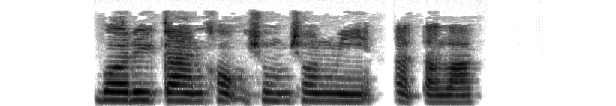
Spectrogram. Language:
Thai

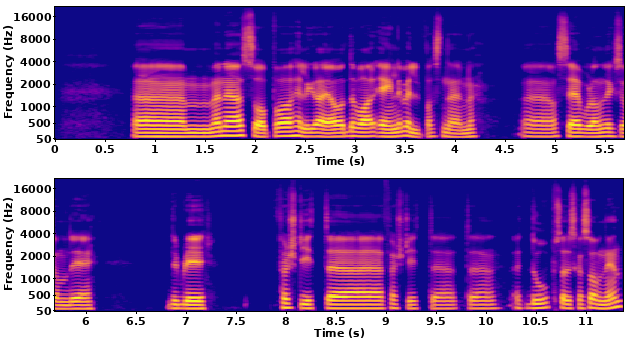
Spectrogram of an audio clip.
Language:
Norwegian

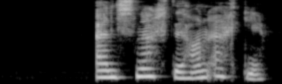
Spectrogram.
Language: Icelandic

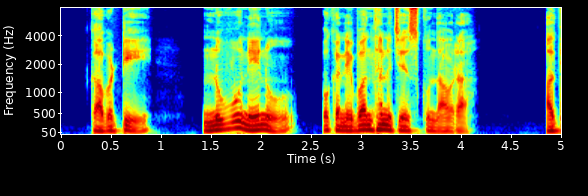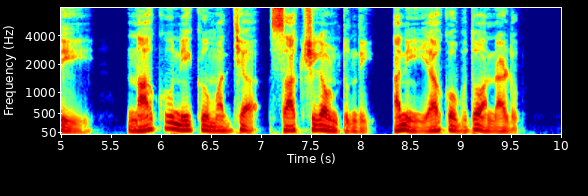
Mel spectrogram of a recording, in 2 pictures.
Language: Telugu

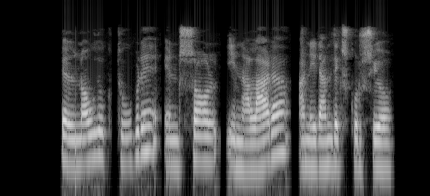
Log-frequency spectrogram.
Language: Catalan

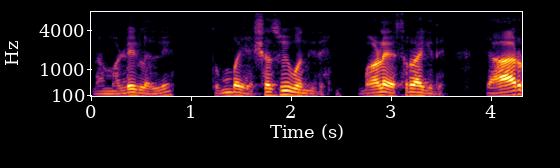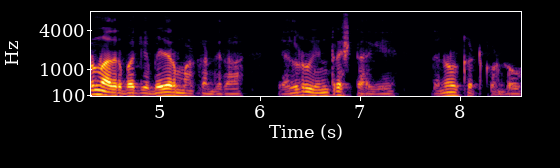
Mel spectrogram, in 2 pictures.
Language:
Kannada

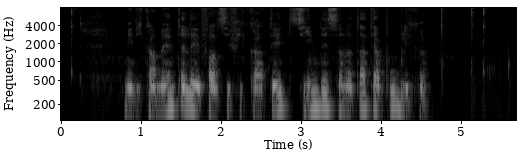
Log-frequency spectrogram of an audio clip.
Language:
Romanian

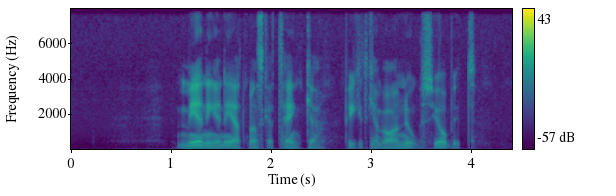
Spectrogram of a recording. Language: Swedish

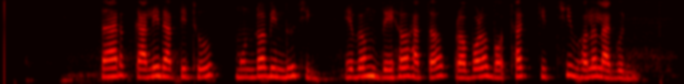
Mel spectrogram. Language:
Odia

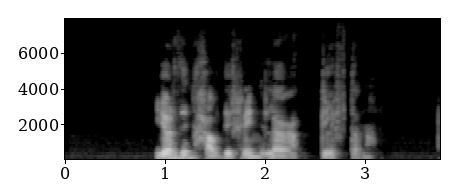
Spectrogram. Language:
Icelandic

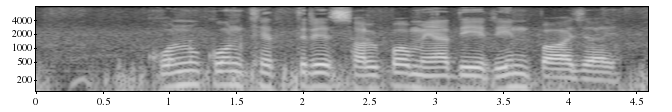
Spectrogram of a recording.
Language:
Bangla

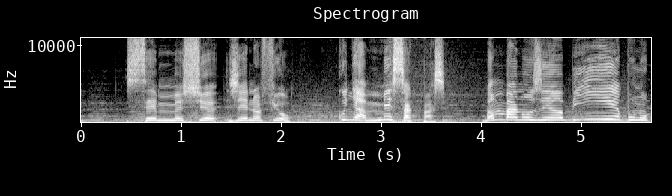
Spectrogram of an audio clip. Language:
French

